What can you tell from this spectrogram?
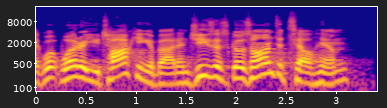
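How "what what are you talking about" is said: ordinary delivery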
